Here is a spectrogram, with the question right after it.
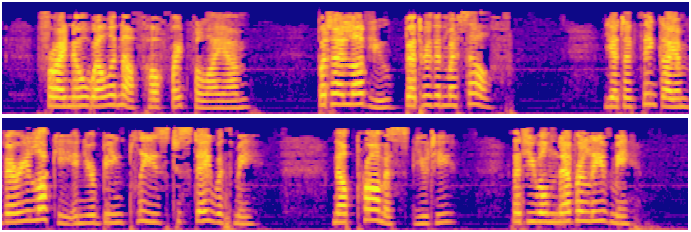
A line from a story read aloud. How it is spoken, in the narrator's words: sighed the beast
